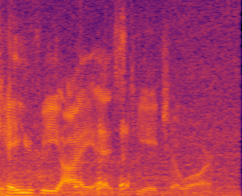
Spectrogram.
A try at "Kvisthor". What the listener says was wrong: Vistor. K is silent.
